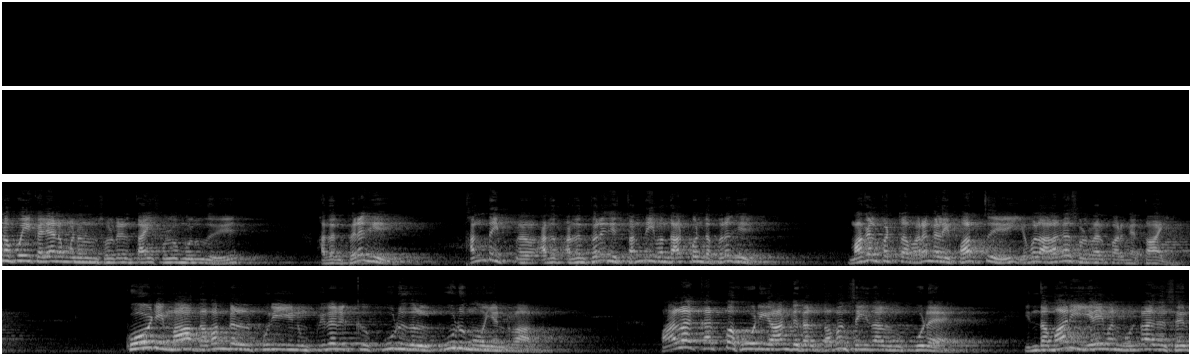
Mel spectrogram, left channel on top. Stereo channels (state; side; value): silent; left; 57 dB below the other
